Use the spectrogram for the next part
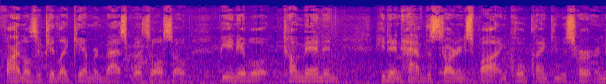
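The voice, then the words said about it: Hoarse, strained voice. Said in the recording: “his voice was a little hoarse there from cheering out”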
